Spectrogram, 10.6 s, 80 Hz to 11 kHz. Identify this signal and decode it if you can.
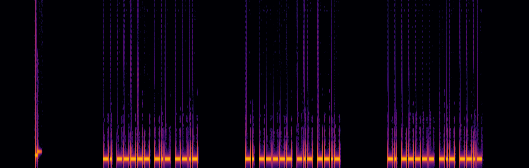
Morse code, heard as a keyed tone, about 34 wpm, 700 Hz. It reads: N0KQ N0KQ N0KQ
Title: Easy Call Signs Repeated 3x - 35wpm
